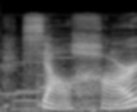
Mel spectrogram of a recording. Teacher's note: It's the R at the end of it which makes it northern. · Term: 儿化音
